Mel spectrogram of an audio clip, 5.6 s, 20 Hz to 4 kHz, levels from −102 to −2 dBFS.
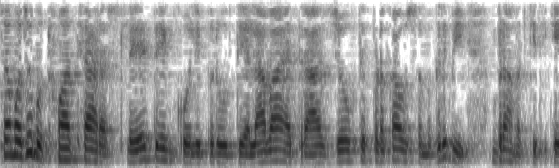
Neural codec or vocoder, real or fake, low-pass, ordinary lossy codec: none; real; 3.6 kHz; Opus, 64 kbps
